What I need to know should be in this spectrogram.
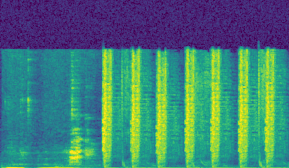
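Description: Shots fire in quick succession.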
